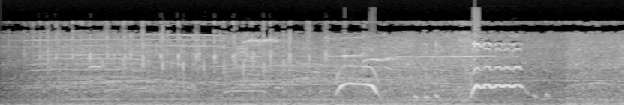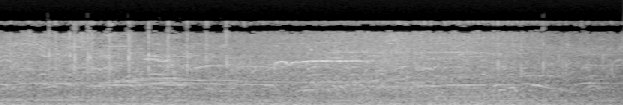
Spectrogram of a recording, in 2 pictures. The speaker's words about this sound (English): As the royal mummy parade drove through Cairo, people watched from their homes. And as the coffins passed by, the people of Cairo began to cheer. Here is the audio from a video posted on Twitter.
